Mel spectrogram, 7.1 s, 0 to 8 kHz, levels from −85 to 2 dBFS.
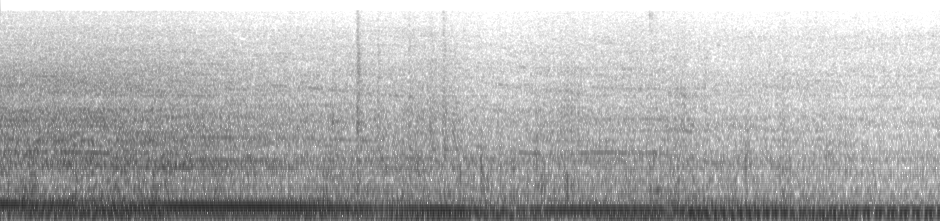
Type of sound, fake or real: real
